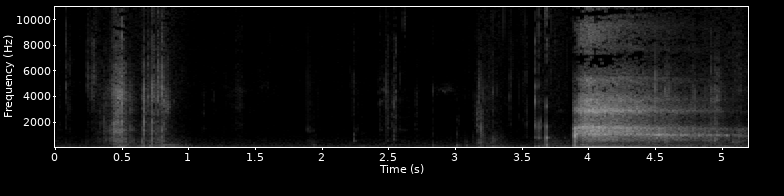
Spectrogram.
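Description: Someone sips a Coke: a couple of short slurping gulps, faint swallowing clicks, then a loud, breathy, satisfied exhale that slowly fades.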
